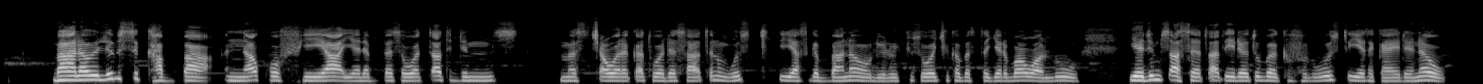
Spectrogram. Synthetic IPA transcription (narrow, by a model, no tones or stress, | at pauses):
bahlawilɨβskʰabːaɨnːakʰo̞fijajɛləbːəsəwɔt̪ʼːat̪d̪ɨmsʼ | məst͡ʃʼawəɾəkʼət̪wɔd̪əsat̪ʼɨnwʊst̪ʼɨjːasɡəbːanəwle̞lo̞t͡ʃːusəwot͡ʃːkʰəbəst̪ʰəd͡ʒəɾbawalːujɛd̪ɨmsʼasːət̪ʼat̪ʼhid̪ət̪ʰubəkʰɨflwʊst̪ʼɨjːɛt̪ʰəkʰahed̪ənəw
